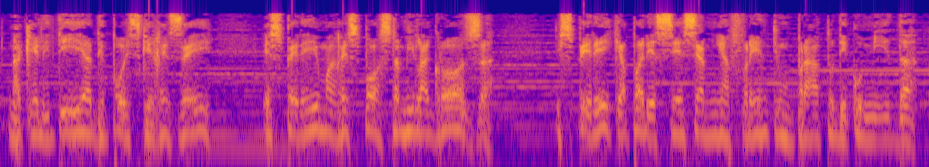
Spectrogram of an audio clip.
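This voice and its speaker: A man's voice: on the high side, vocal fry, a bit bright. A man acting an anxious, remorseful man of eighty-four from a care home in a Brazilian Portuguese audio drama. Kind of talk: audio drama acting and first-person narration. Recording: dull muffled audio with background music.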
